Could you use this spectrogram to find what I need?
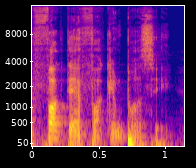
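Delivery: a low, quiet impression of the boxer; Harrison impression. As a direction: mutter it low like a fighter spoiling for a fight. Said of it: "Tony Harrison just woke up like".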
